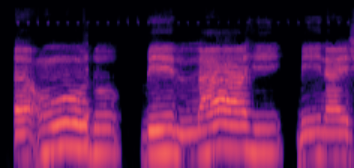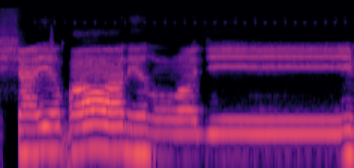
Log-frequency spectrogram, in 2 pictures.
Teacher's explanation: Nah, jimnya empat harakat ya. Di akhir ayat kita mad sukunnya kita baca empat harakat.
